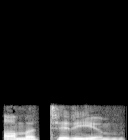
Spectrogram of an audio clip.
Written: ommatidium

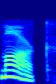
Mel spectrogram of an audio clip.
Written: marque

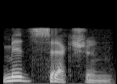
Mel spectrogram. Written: midsection

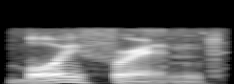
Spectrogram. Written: boyfriend

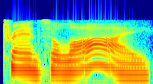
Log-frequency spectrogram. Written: Trans Alai

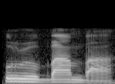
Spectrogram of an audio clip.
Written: Urubamba

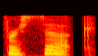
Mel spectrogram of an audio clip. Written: forsook

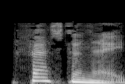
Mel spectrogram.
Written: festinately

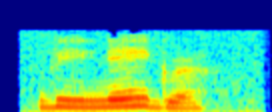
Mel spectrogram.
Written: vinaigre

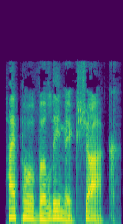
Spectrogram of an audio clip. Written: hypovolemic shock

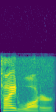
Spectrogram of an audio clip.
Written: tidewater

